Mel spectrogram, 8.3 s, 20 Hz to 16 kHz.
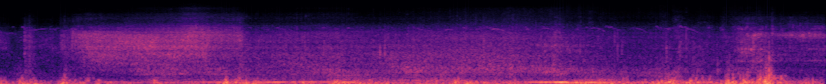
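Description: A 1993 Ford Explorer's 4.0-litre V6 engine and tyres as it drives past, the sound swelling as it nears and passes about halfway through, with wind on the microphone.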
